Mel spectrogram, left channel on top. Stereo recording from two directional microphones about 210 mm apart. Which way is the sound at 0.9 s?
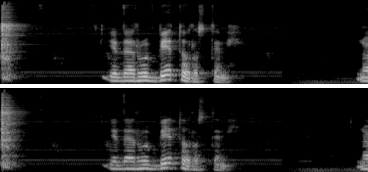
40° left (ahead or behind).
